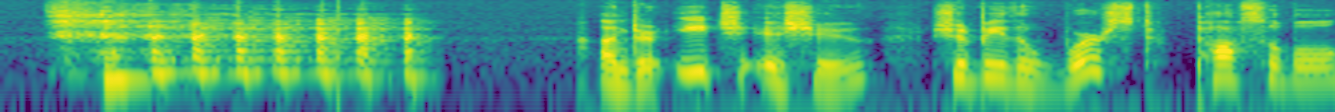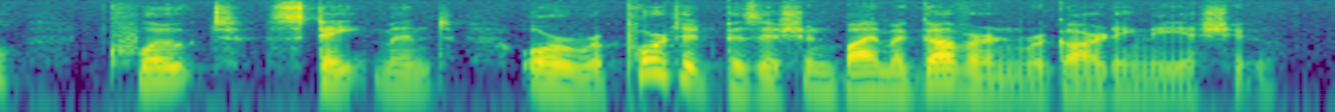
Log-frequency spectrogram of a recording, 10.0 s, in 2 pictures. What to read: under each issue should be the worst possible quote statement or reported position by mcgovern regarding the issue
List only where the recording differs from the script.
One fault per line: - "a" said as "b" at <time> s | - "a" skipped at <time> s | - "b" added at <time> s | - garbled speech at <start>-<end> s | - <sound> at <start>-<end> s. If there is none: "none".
- laugh at 0.2-1.7 s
